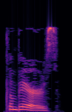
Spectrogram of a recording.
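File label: "compares", British English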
